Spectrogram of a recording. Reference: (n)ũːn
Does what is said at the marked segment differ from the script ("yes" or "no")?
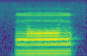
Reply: no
